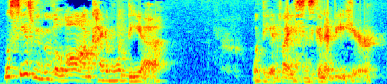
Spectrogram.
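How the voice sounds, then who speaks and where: A woman's voice: on the low side, very animated, normal speed, reverberant, rough recording. A woman giving a casual tarot reading, rambling with many fillers and restarts. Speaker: tarot reader.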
